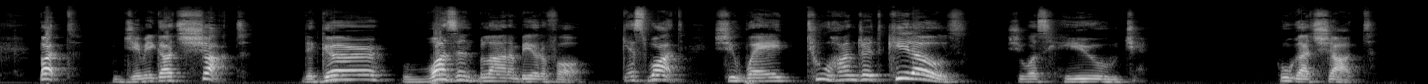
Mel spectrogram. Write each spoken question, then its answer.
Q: Who got shot?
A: Jimmy. Jimmy got shot.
